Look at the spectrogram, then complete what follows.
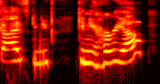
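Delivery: urgent call-out, kept small. Retelling an hour-long photo shoot with mice thrown around: imitating own past scream.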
